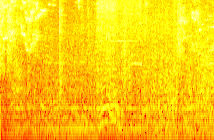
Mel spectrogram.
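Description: A Scheuchzer PUMA-S track renewal train running steadily with a constant low engine hum. There are short high metallic squeaks near the start and a brief rising-and-falling squeal about two seconds in.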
